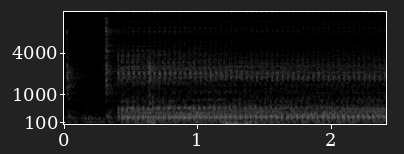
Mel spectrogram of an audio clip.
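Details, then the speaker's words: 1998 Yamaha V Star 650 Classic that won't start, at key-on with the run switch on: the fuel pump clicks rapidly and never shuts off, and it resumes when the key is cycled. A dry fuel pump, with no fuel reaching it, is suspected. "see so there's the fuel pump and it clicked all the way until it basically I think it's on like a timer or something and if you notice it never stopped clicking"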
